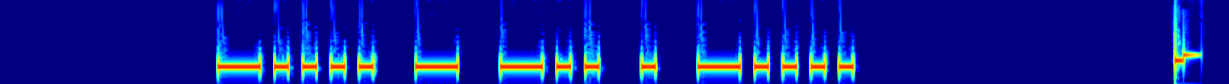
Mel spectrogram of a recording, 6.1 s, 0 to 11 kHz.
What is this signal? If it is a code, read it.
Morse code, heard as a keyed tone, about 17 wpm, 700 Hz. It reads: 6TDE6
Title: Five Challenging Letter-Number Combinations 17wpm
